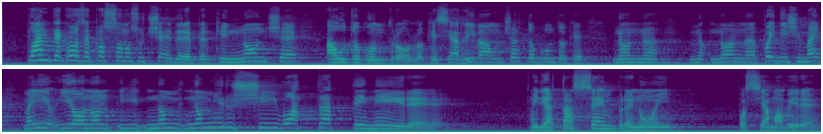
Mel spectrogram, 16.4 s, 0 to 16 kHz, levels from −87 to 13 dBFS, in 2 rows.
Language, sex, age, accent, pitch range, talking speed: Italian, male, 30-49, native, 170-235 Hz, 145 wpm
